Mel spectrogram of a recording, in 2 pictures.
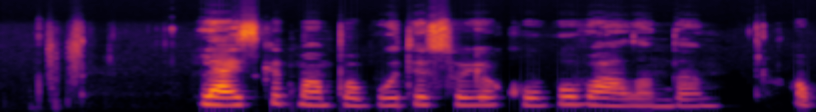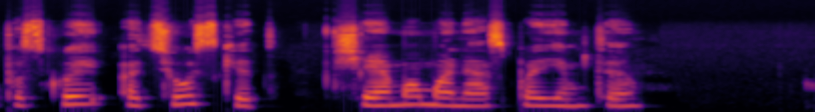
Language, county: Lithuanian, Vilnius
